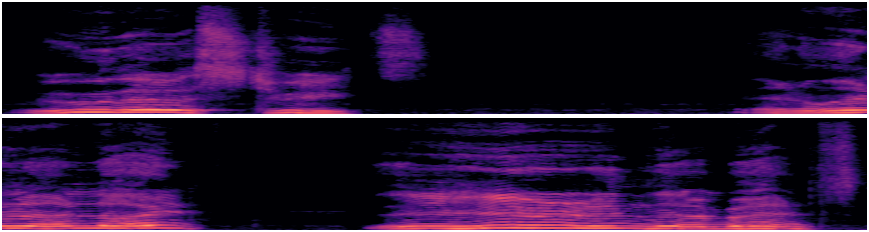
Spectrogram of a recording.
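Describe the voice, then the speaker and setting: A man voicing a frail, mournful old hermit saint in a dramatic book reading, with a quavering, halting, theatrical delivery. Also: very high-pitched, vocal fry, dark tone, exaggerated voice. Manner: theatrical, very slow, halting, drawn-out. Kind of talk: dramatic audiobook character reading.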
